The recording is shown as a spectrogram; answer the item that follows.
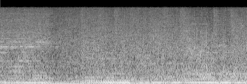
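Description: FM radio receiving a distant station by sporadic-E skip: steady static hiss over a weak signal, with low bass notes underneath.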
